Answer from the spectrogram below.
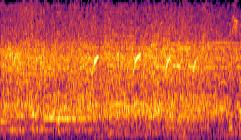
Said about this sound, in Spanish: y se va con el aplauso.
